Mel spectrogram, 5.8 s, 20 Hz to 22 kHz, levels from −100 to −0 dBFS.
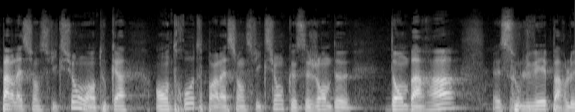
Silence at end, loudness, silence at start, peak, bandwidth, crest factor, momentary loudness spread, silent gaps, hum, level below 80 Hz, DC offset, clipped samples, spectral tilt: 0 s; -24 LUFS; 0.05 s; -4 dBFS; 12 kHz; 20 dB; 10 LU; none; none; -56 dBFS; under 0.1%; under 0.1%; -7 dB/octave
